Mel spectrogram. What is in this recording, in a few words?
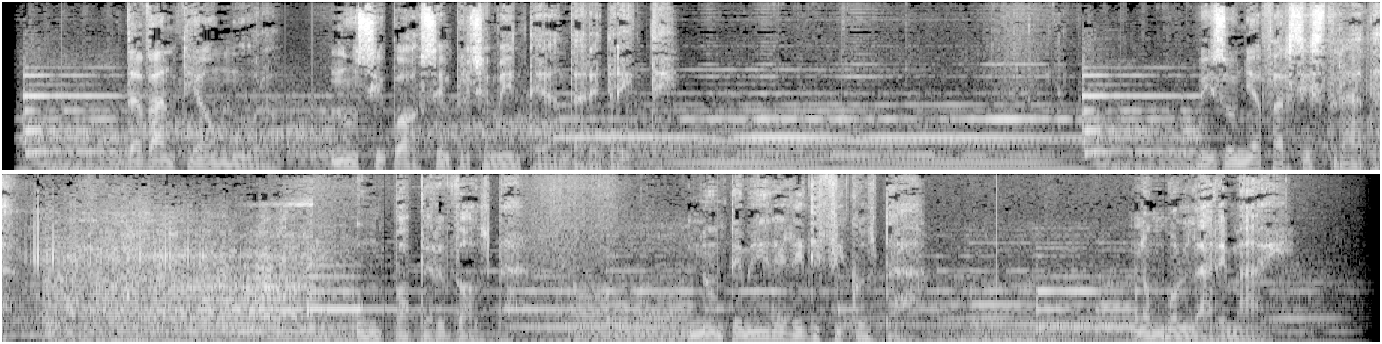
male italian comercial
